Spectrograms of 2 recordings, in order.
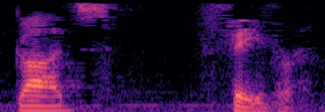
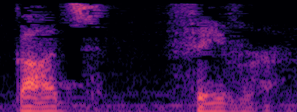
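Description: The two takes are said the same way.

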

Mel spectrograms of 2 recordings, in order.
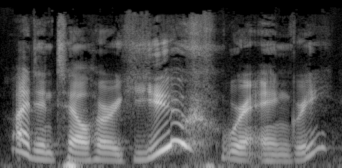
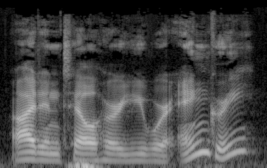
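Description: First: The stress falls on the word you. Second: The stress falls on the word angry. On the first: A different person was said to be angry. "I told her someone else was angry" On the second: A different feeling was described. "I told her you were feeling something else"

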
